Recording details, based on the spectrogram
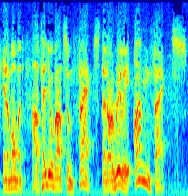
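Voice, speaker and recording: Husky, animated man narrating vintage radio oddities. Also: medium pitch, moderate pace, lo-fi sound.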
